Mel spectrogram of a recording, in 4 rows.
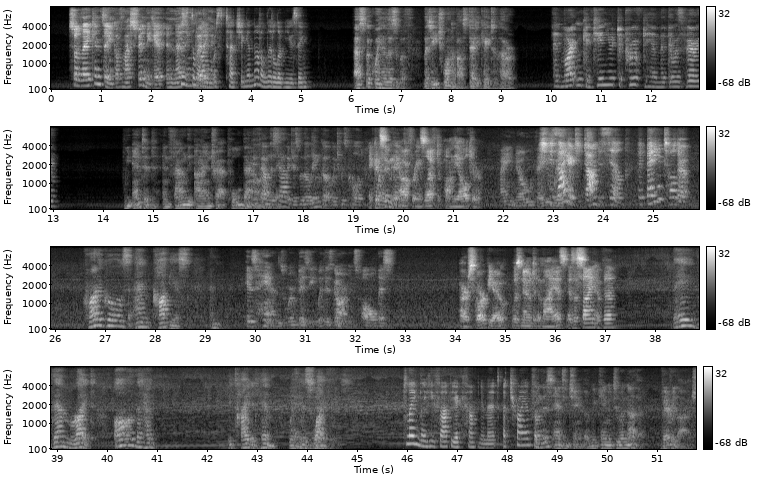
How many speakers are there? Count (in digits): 10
